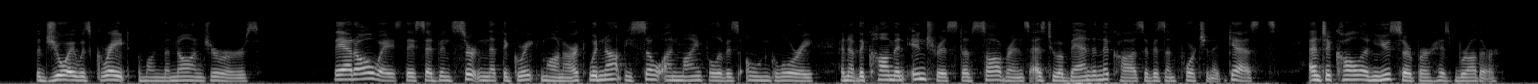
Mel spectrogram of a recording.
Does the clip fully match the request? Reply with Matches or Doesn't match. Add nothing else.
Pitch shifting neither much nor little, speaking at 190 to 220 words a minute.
Matches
